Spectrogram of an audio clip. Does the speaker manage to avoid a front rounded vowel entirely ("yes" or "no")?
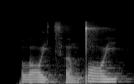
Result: yes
